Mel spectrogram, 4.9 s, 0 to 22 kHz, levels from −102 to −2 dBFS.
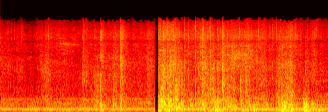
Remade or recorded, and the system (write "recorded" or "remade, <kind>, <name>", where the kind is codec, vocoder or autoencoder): recorded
